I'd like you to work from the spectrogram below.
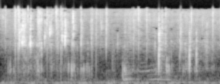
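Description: Cubed potatoes drop into hot oil tempered with cumin seeds in a wok, setting off a steady crackling sizzle with a few scraping stirs, close and fairly loud with no talking.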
